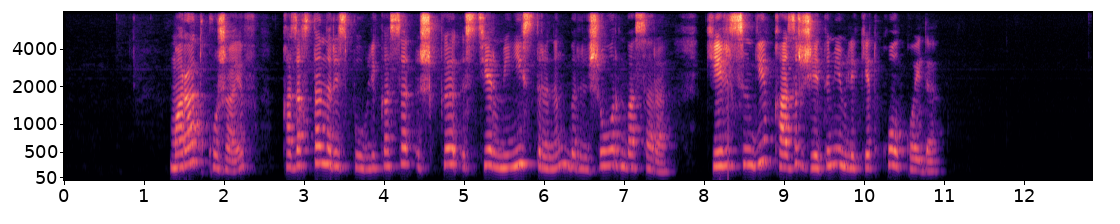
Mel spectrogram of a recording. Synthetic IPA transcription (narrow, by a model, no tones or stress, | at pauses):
mɑɾɑt̪qʰo̞ʒɑje̞v | qʰɑzɑqst̪ɑnɾe̞spublijkɑsəʔɪʃkʲɪʔɪst̪e̞ɾmijnijst̪ɾɪnɪŋbɪɾɪnʃɪwo̞ɾənbɑsɑɾə | kʲʰe̞lɪsɪmɡʲe̞qʰɑzɪɾʒe̞t̪ɪme̞mle̞kʲe̞t̪qʰo̞lˠqo̞jd̪ə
